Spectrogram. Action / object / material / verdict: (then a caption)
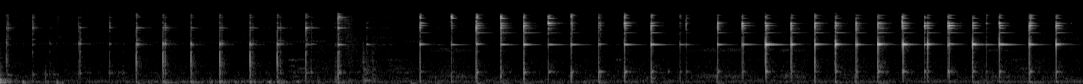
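tap / glass beer mug / glass / none. Long fingernails tap the base and sides of an empty, clear, dimpled glass beer mug that is held and tilted by hand. About 38 quick, bright clinks ring near 2.5 kHz with high overtones, each dying away almost at once. The taps come in a loose, uneven rhythm with a brief pause around the four-second mark.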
